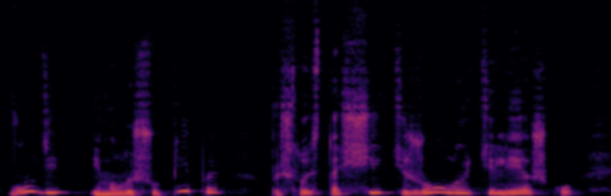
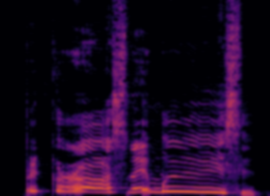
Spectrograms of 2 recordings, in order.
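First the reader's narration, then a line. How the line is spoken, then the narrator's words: Shouted by old women. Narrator (Russian): прокричали старые гномихи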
